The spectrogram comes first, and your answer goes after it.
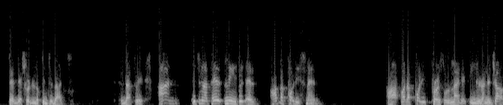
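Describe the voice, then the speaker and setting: A high-pitched man, fairly quick, with very wide pitch swings. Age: 70s. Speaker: retired police officer. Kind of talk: interview. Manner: halting, repetitive.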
